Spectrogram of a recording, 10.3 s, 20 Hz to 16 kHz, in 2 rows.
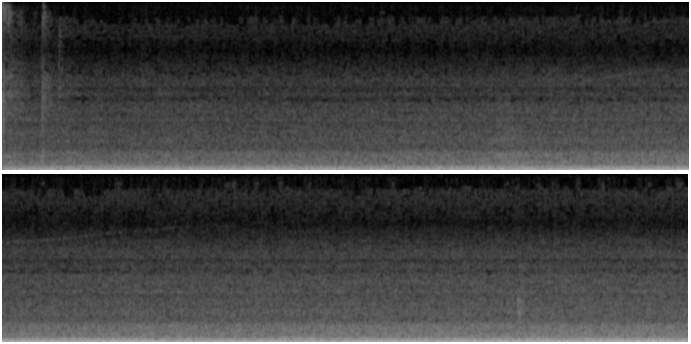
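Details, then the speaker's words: Heavy diesel truck (Mack or Freightliner) with coolant at 165°, parked regeneration started by computer. Engine revs up to about 1,200 rpm as a steady, deep, even drone: parked regeneration high idle. "You probably can't pick it up in the video, but then you can hear you can hear the truck rev up. So, if we look at engine parameters, see it revs up to about 1,200 RPM."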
